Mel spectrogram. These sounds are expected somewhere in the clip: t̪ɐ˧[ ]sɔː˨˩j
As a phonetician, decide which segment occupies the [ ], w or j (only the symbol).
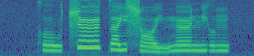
j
